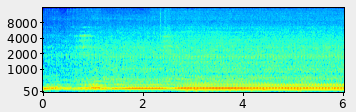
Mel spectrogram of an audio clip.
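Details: 2008 Mazdaspeed3 (MS3) engine climbing from idle with a light, quick rattle on acceleration; owner hears a knock from the valve cover, definitely not injectors, cause unclear.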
